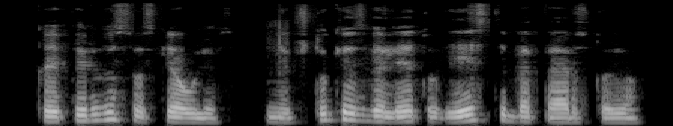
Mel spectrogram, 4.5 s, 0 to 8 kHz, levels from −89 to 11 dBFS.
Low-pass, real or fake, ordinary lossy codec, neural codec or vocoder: 7.2 kHz; real; AAC, 32 kbps; none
